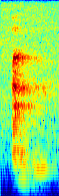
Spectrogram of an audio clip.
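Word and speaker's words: enby: be abbreviated to, and how do you pronounce that? Envy. NB.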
